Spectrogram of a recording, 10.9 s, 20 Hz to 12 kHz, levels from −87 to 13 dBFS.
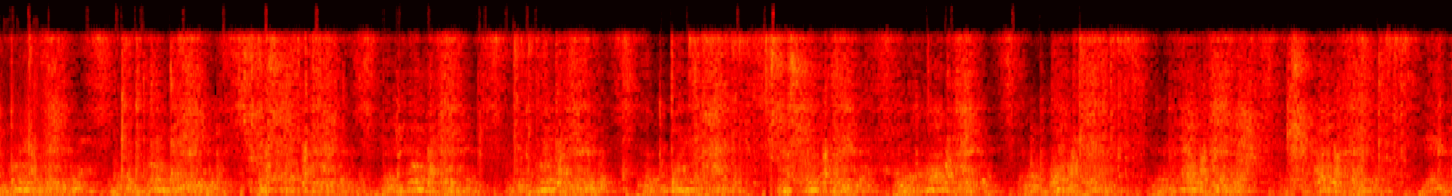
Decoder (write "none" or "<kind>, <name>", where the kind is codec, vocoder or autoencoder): codec, HILCodec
